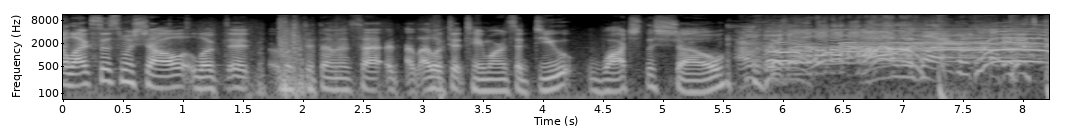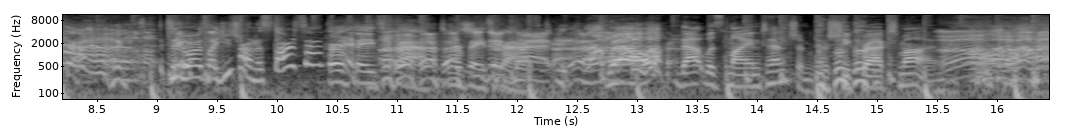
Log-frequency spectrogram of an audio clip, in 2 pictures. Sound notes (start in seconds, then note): 5.6 laughter; 6.4 frightened screams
